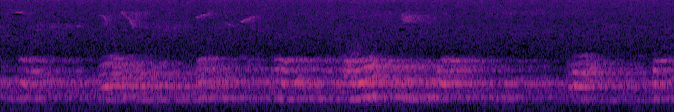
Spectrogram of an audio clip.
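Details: Russian hound in Ivanovo region, giving its farewell chase song (gon) while pursuing game: long drawn-out tonal howls that waver and overlap, swelling and fading continuously, with faint higher chirps above.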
